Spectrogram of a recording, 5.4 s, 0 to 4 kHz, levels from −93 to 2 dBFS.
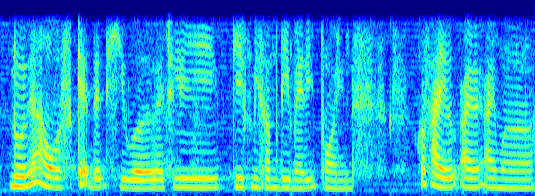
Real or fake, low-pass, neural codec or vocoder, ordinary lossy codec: real; 3.6 kHz; none; none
